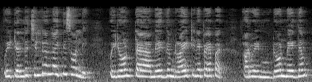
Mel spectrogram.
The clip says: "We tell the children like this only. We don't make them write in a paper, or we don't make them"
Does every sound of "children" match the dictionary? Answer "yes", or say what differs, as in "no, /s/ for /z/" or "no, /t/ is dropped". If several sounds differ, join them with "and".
yes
